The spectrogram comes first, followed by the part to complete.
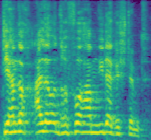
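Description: A man's voice: high-pitched, racing, fairly bright tone, a little hiss or hum. A man playing an impassioned, disillusioned revolutionary parliamentarian of 1848 in a historical docudrama. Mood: weary, bitter.

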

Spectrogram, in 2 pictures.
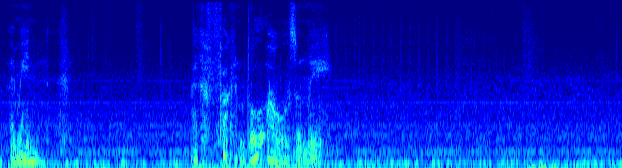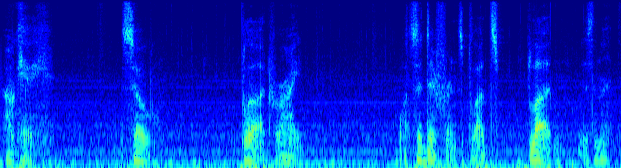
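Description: A man roleplaying a hesitant, shaken new vampire in a video game, muttering and halting nervously. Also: sits low, creaky, noisy background. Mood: bewildered. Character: hesitant, shaken newly turned male vampire, anxious. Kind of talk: improvised in-character game roleplay.

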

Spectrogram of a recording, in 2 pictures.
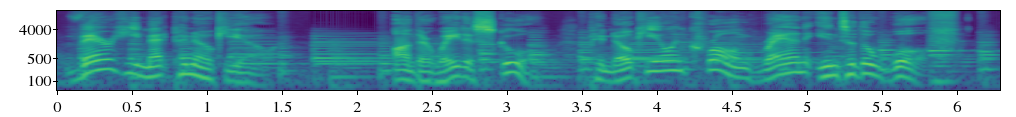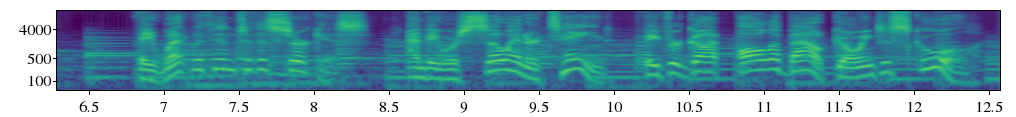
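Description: A woman voicing an expressive fairy tale storyteller, narrating a children's cartoon. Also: a bass voice, a little slow, music in the background, full character voice. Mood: concerned storytelling.

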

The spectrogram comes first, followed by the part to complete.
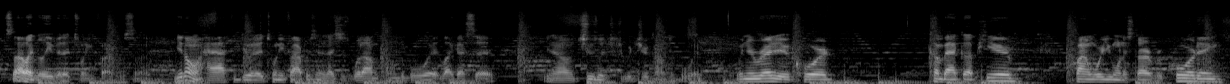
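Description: A young man with a somewhat low voice walks viewers through a tutorial in a loose, joking way. He is recorded on a built-in computer mic in a small room at home, with faint music behind him. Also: fast, creaky. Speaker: YouTube tutorial host. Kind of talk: casual screen-recorded tutorial.

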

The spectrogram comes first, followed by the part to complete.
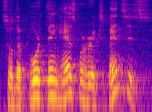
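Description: A man's voice: on the high side, a little slow, mellow, lightly acted. A man voicing a friendly, sympathetic South Texas Mexican American street vendor in a live dramatic reading, mixing English and Spanish. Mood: resigned sympathy. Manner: switches between English and Spanish, sing-song hawking. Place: lectern in a large meeting room with seated audience. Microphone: lectern microphone on stand.

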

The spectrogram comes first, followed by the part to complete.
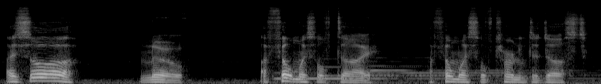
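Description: Slow tired skeleton dude, guy doing the voice, kinda low, casual drawl, faint music behind. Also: animated. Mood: haunted, grave. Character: laid-back, weary male skeleton, secretly troubled brother. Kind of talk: animated comic dub acting.

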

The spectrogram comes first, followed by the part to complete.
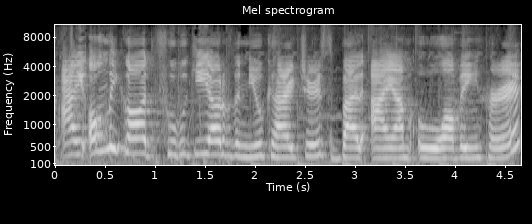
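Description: A woman's voice: high voice, moderate pace. A woman who is a native Spanish speaker, chatting casually and expressively as she livestreams a game. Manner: animated, expressive, exclaiming. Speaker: game streamer. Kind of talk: casual livestream chat over gameplay.

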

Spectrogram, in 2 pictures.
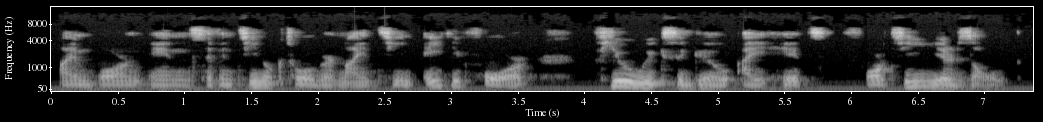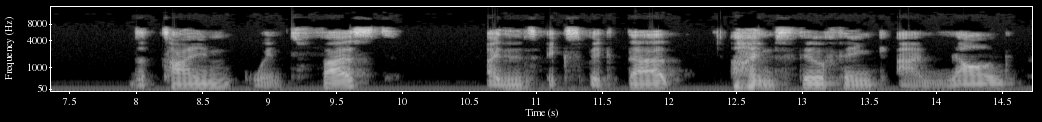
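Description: A man in his forties from Morocco, a native Arabic speaker with a Moroccan accent, giving earnest advice in halting English to a camera in a small room. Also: lowish voice, a little mellow, husky. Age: 40s. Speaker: online entrepreneur giving advice. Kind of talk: talking-head advice vlog. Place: small indoor room with a wall-mounted TV. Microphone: camera in front at desk distance. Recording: somewhat dull, lo-fi sound.

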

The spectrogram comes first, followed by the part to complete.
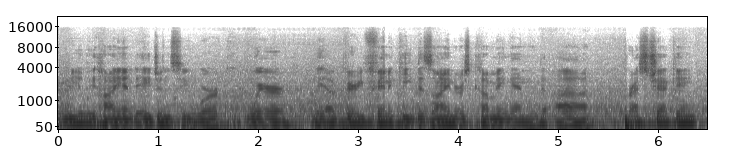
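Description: A middle-aged man speaking conversationally as a panelist, with halting delivery, into a handheld microphone in a large exhibition hall. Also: mid-range voice. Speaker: panelist, print shop owner. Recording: noisy trade show floor, ventilation hum.

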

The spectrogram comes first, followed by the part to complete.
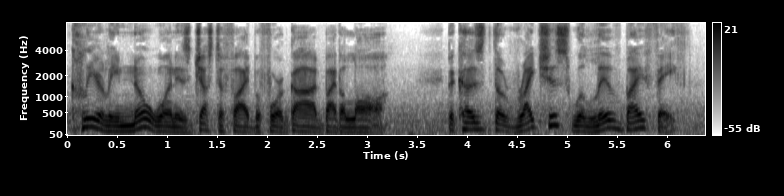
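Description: An actor playing an impassioned male apostle in a dramatized scripture reading, speaking emphatically and deliberately to a wayward flock. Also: low voice, big pitch swings, a little mellow, slight background noise. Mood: earnest, instructive. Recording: music under the voice. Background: background music.

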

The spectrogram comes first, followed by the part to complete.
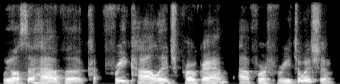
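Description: A man from the college staff explaining costs and financial aid in a steady, informative way during an online presentation. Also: on the high side, measured pace. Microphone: video call. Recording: dull lo-fi video call audio.

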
